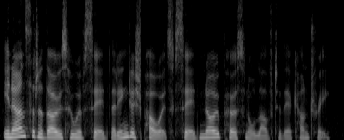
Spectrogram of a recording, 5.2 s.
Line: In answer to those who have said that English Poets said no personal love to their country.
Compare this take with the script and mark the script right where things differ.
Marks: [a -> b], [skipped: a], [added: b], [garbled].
In answer to those who have said that English Poets said no personal love to their country.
